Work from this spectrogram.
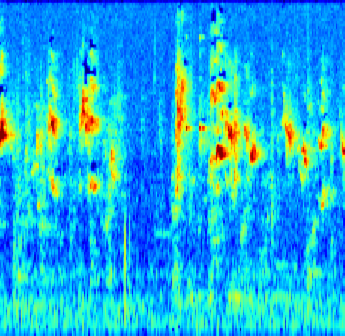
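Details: Rocky, a rescued six-week-old baby squirrel still on formula every four hours, trying a carrot for the first time; high, thin squeaks and chirps come in short bursts with pauses, over a faint low hum.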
